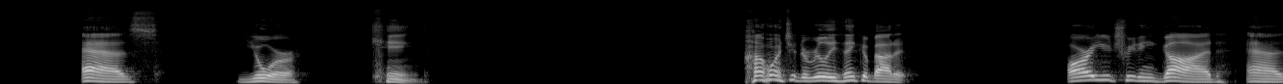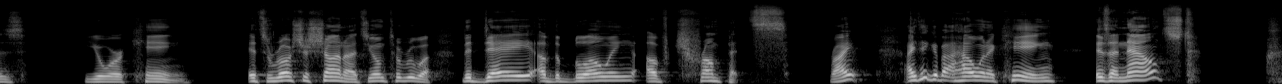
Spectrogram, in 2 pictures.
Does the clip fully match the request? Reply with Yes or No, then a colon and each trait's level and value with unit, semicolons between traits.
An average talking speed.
No: slow, 95 wpm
